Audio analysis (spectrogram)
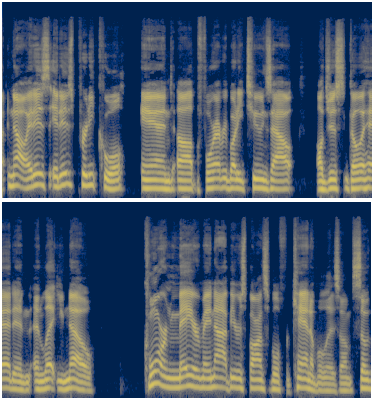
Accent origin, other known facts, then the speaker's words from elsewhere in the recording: Wisconsin, United States; And I'm from Wisconsin, so I have a lot of corn knowledge.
